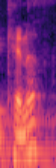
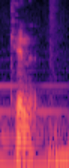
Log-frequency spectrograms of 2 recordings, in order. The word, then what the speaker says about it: Kenneth: in English people say Kenneth but in Danish it's Kenneth Kenneth in English it's Kenneth and in Danish it's Kenneth so the H is silent when you say it in Danish what is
